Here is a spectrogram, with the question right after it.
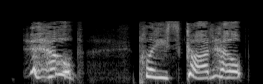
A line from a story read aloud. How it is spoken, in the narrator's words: Laura screamed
